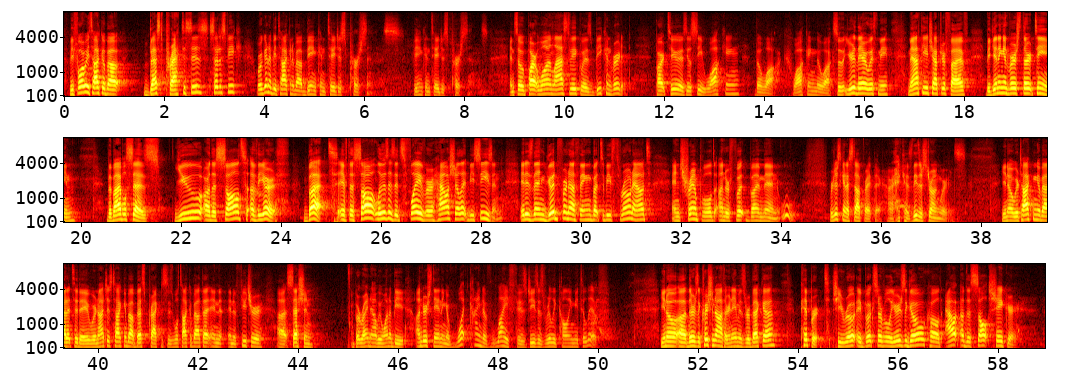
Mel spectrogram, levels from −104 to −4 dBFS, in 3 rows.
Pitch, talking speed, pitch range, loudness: 175 Hz, 180 wpm, 150-200 Hz, -28 LUFS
